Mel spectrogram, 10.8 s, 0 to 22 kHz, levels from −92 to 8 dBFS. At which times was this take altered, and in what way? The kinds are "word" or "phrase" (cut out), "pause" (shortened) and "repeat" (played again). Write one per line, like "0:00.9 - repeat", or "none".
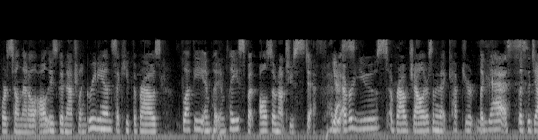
none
